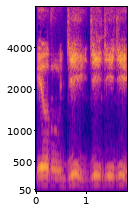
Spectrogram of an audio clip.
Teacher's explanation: huruf jim ini tidak punya sifat hames. Maka jangan irji, tetapi irji ji ya.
